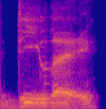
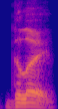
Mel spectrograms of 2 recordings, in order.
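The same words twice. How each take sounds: First: The first vowel is said as a full vowel. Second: The first vowel is reduced to a half vowel. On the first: The speaker calls it wrong. "we don't say delay" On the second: The speaker calls it right. "like a little speed bump... a little half vowel"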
